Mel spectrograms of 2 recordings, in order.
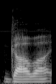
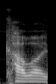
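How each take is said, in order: First: The word begins with a softer G sound. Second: The word begins with a hard K sound. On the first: The word is joined to another word. "it kind of softens the K into a G" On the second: The word stands alone. "Kawa is river"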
